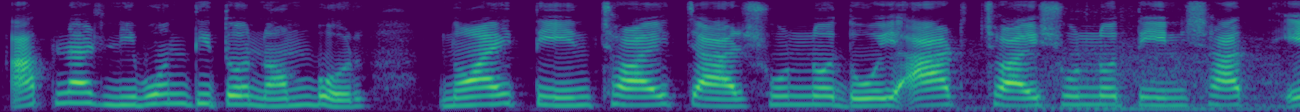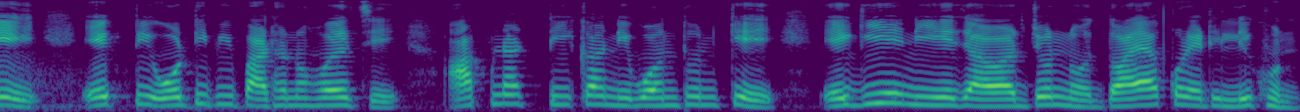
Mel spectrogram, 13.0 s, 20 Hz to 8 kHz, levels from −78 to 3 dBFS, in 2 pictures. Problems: none marked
